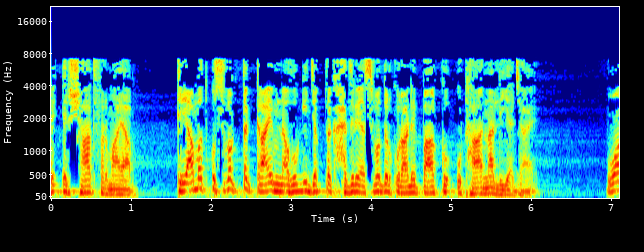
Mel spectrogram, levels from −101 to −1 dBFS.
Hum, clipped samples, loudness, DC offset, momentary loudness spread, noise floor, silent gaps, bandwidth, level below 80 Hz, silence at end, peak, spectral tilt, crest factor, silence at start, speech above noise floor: none; under 0.1%; -16 LUFS; under 0.1%; 6 LU; -61 dBFS; none; 7.4 kHz; -40 dBFS; 0 s; 0 dBFS; -5 dB/octave; 16 dB; 0 s; 46 dB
